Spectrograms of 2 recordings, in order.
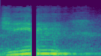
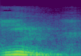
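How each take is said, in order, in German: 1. Der Buchstabenname wird standardmäßig ausgesprochen. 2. Der Buchstabenname wird ägyptisch ausgesprochen. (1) "anstatt Jim" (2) "Bei den Ägyptern ... die sagen Ge, Gim"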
